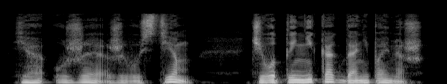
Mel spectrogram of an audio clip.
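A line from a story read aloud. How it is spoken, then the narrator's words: Quiet. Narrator (Russian): сказала она тихо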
